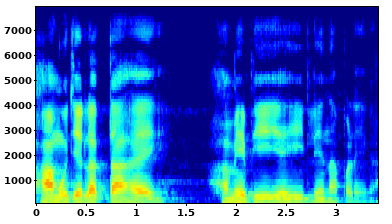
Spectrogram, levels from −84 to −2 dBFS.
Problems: none marked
